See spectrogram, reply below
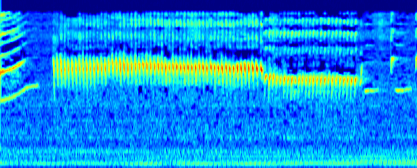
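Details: Canary song for song training, holding a long, even, buzzy high trill that drops slightly in pitch midway, over a steady low hum.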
